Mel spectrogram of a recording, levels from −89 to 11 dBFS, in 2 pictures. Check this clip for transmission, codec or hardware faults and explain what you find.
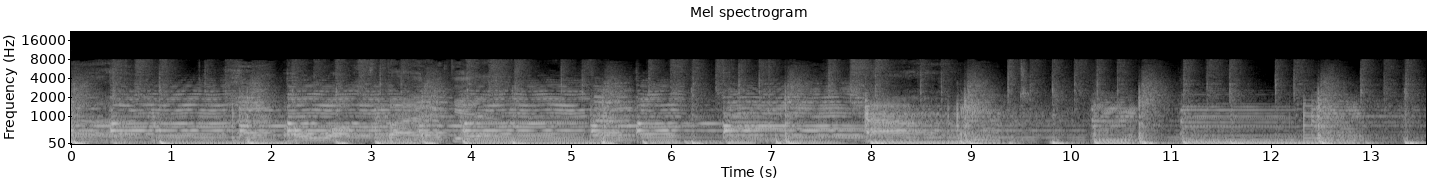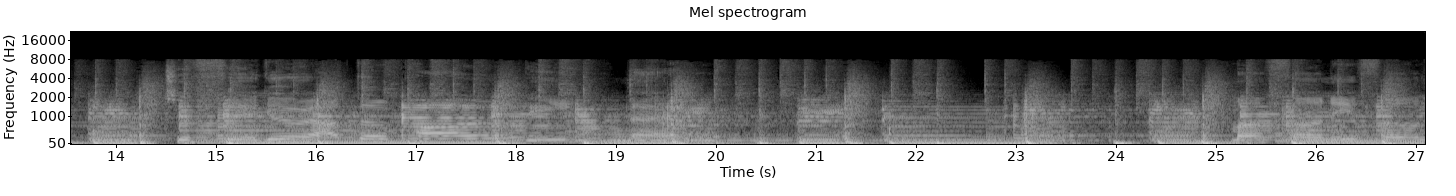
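One fault is present, and it runs through the whole clip.

Stereo read as mono, throughout: the left and right samples, which alternate in the stream, are being taken one after another as if they were consecutive samples of a single channel. Each real moment of sound therefore occupies two sample slots, so the audio plays at 0.5 times normal speed and a full 12 semitones, one octave, low, with a fainter mirrored copy of the content showing up in the upper half of the spectrum.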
